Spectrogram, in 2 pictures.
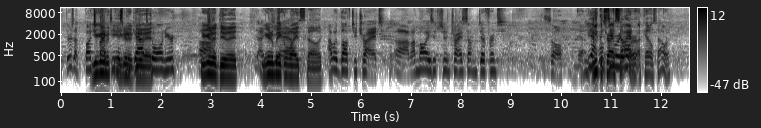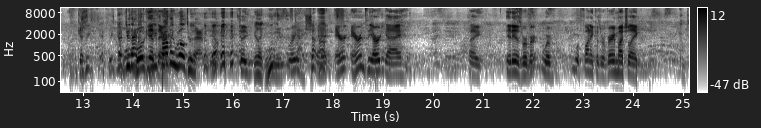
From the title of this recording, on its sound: Live At Sleepy Eye Brewing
